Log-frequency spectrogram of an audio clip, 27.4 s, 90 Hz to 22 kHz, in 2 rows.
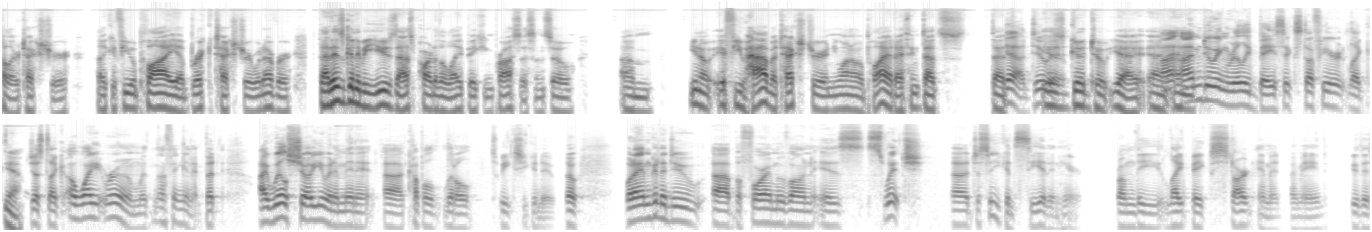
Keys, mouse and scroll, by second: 1.5 scroll up 1, 2.0 scroll down 1, 5.0 click, 7.4 click, 8.5 scroll up 1, 26.8 click.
